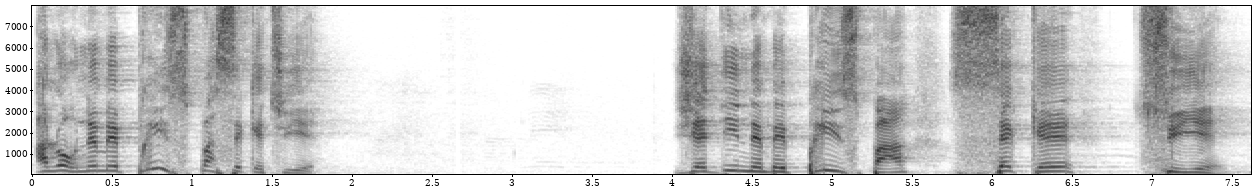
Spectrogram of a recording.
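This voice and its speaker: High, lively Congolese pastor preaching. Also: male voice. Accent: Congolese French. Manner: preaching with emphatic drawn-out words and call-and-response to the congregation. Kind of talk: sermon. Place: church.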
